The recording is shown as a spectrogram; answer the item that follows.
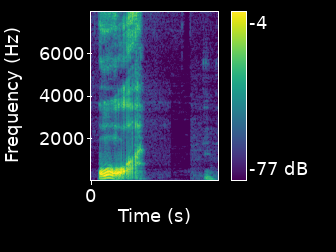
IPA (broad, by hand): oː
